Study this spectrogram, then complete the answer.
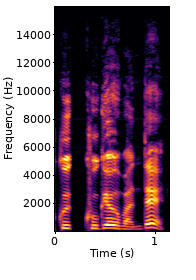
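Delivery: ordinary talk, nothing marked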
